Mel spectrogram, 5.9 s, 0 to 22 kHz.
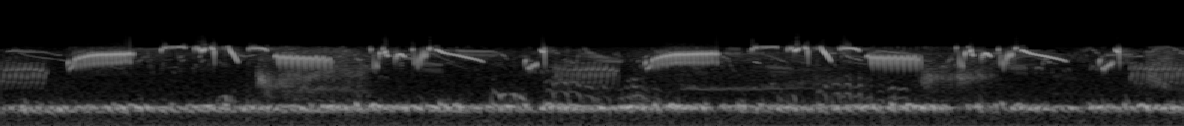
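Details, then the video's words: Black grouse displaying at a lek on a spring field, western Russia (Volga federal district), May 2019: constant bubbling low cooing with several harsh hissing sneezes, and bright whistled notes from other birds overhead. "Тетерев-косач токует"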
